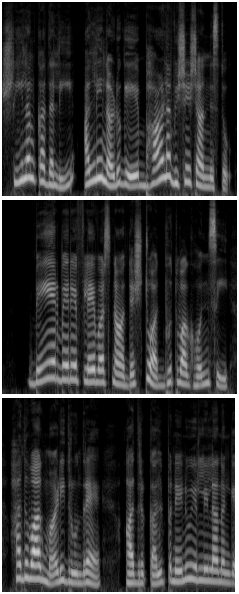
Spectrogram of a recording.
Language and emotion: Kannada, surprised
